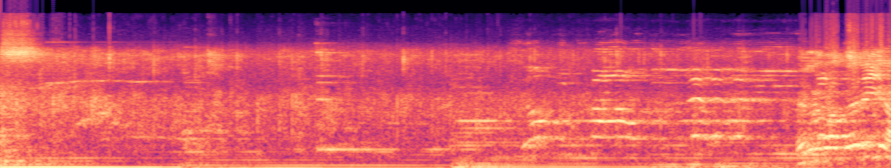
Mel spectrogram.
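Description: Applause from an audience at the close of a live salsa band show, a loud sustained crowd wash of clapping and cheering with shouts and whoops rising near the end, a voice speaking over it.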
